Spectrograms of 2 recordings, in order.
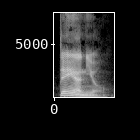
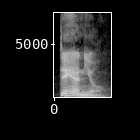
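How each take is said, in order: The two takes are said the same way.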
